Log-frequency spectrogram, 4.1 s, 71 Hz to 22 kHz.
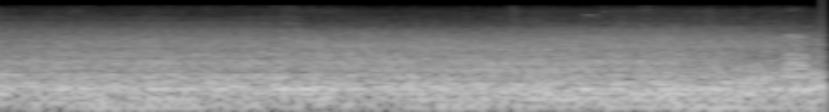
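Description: Berns Air King MR20F box fan, with its Westinghouse motor, running steadily on medium speed: an even whir of moving air over a low, steady motor hum.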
